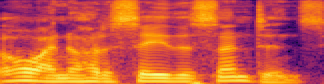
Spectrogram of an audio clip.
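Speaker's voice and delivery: ordinary talk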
